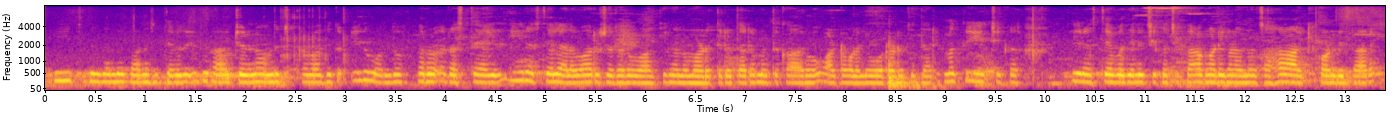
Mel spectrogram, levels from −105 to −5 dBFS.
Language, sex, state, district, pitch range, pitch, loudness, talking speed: Kannada, male, Karnataka, Raichur, 205-230 Hz, 215 Hz, -16 LUFS, 140 wpm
